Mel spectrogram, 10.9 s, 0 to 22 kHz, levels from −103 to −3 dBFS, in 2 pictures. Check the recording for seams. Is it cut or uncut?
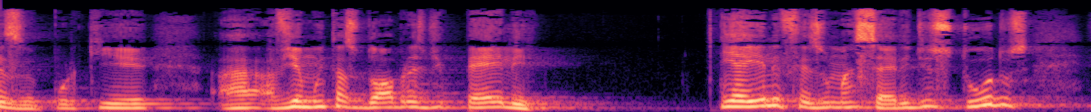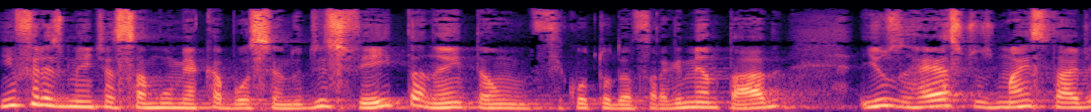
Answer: uncut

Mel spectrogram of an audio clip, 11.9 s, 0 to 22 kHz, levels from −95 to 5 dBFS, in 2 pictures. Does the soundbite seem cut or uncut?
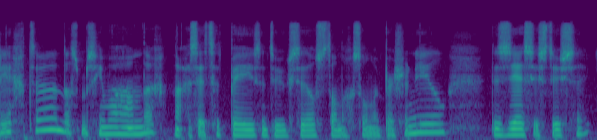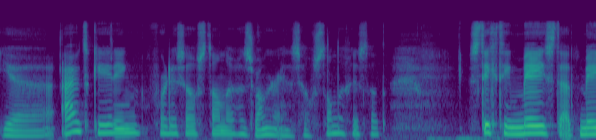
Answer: uncut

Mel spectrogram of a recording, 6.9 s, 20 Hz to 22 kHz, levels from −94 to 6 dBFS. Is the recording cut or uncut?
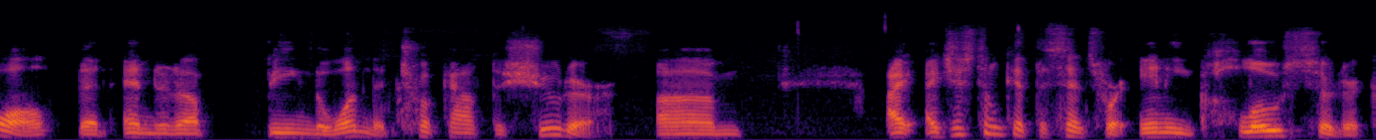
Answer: uncut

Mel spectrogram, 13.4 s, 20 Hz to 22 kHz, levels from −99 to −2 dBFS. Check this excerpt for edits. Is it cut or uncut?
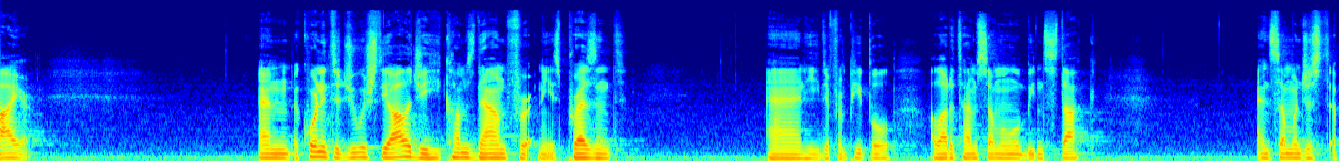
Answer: cut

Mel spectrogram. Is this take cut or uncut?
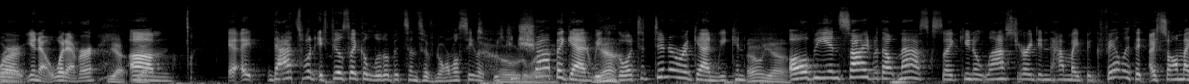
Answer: uncut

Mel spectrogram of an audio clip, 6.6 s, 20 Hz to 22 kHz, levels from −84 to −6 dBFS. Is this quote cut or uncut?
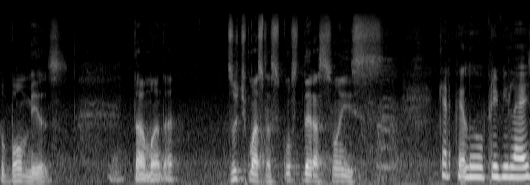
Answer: cut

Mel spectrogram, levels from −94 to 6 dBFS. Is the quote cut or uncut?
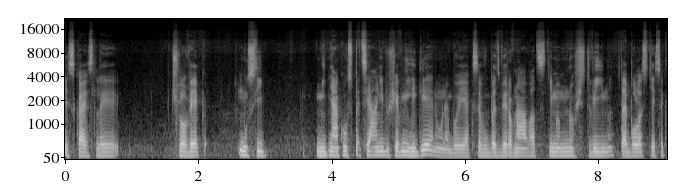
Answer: uncut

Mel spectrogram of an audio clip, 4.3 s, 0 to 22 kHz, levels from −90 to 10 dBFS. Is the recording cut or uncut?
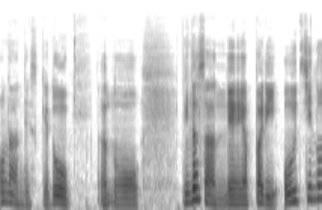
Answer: uncut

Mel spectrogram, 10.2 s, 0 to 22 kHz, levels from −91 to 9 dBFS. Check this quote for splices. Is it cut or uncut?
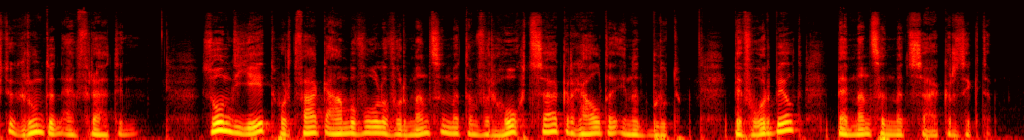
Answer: uncut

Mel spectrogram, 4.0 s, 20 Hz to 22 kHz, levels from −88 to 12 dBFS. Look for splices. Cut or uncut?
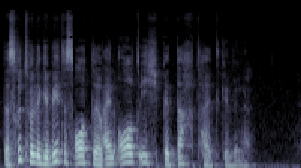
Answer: cut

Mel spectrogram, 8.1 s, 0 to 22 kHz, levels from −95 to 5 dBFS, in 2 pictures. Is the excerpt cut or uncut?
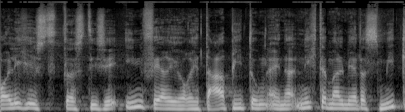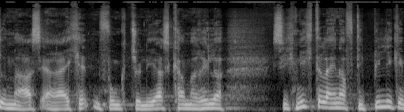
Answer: uncut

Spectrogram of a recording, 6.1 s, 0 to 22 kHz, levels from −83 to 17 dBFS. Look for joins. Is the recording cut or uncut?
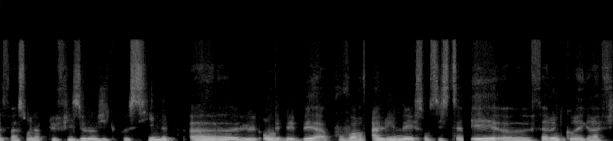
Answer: cut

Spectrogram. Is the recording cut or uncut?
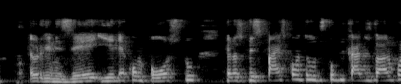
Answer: uncut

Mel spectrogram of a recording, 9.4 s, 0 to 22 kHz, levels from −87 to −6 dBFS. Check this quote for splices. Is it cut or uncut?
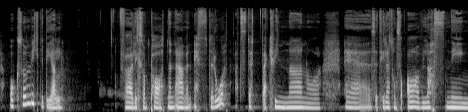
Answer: cut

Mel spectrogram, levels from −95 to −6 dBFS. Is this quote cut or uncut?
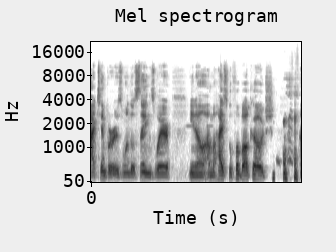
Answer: uncut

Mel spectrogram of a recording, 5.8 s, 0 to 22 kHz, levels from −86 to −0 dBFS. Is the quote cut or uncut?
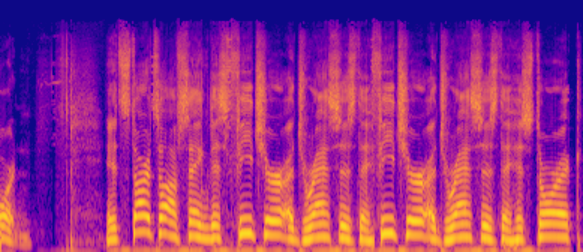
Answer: cut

